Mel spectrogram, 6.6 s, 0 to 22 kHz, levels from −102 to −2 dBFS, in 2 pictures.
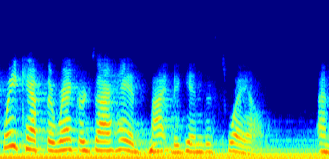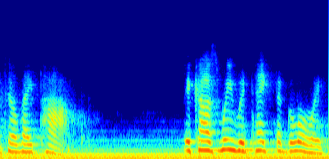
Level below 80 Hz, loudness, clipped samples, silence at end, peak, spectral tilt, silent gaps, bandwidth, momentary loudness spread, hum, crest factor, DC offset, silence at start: -34 dBFS; -29 LUFS; under 0.1%; 0 s; -12 dBFS; -8.5 dB/octave; none; 4.3 kHz; 13 LU; none; 14 dB; under 0.1%; 0 s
